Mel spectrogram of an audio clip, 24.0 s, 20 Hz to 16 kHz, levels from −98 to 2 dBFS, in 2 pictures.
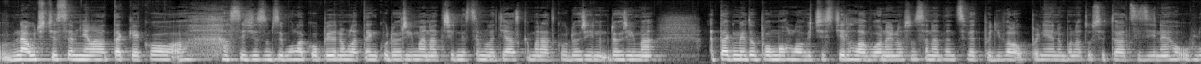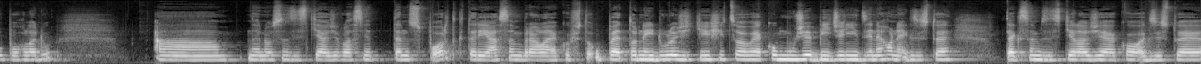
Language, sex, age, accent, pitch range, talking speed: Czech, female, 20-39, native, 200-215 Hz, 200 wpm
